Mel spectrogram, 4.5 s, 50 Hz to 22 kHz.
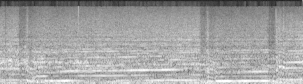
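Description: A Ferrari race car in Gran Turismo 7 screams steadily at high revs, with sharp gear changes breaking the tone a few times, loud and close throughout with no talk.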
